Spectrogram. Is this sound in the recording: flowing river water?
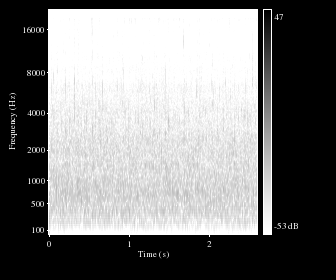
yes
